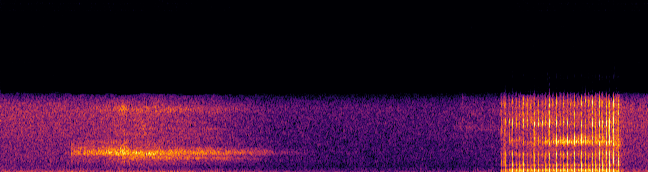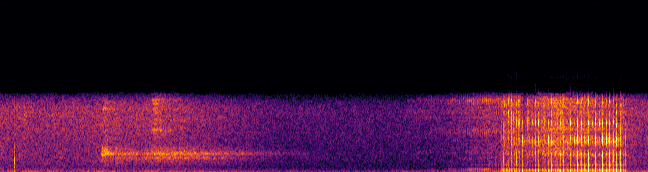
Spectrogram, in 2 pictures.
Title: Boxer "Ozzy" dog snoring loud!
